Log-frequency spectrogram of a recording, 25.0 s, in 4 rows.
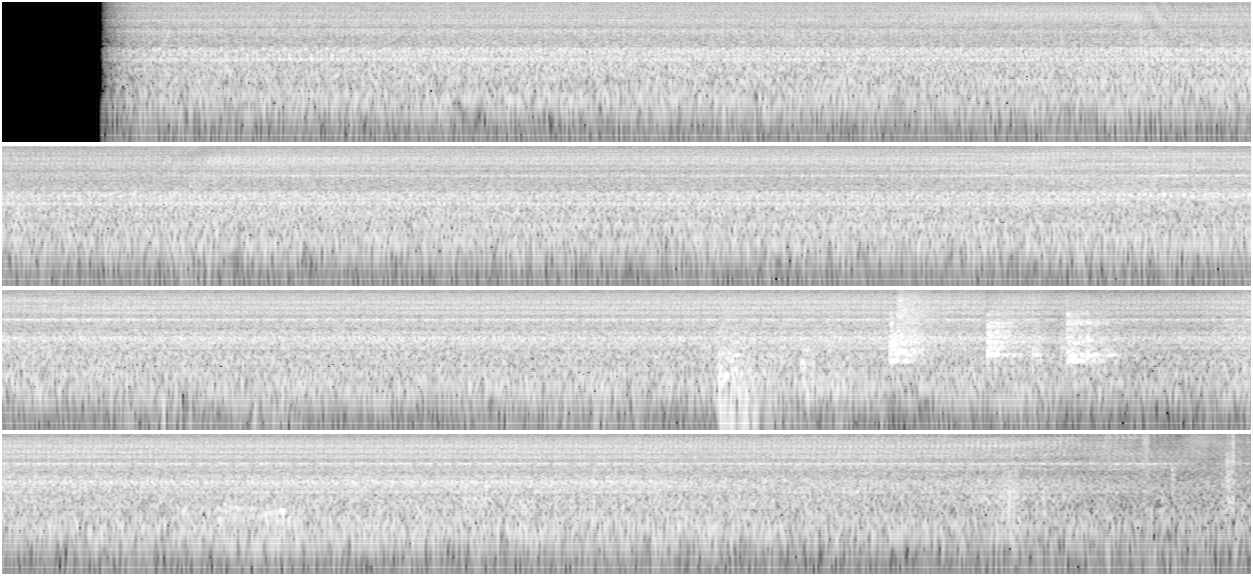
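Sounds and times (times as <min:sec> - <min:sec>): car engine idling: 0:16.1 - 0:18.3.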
